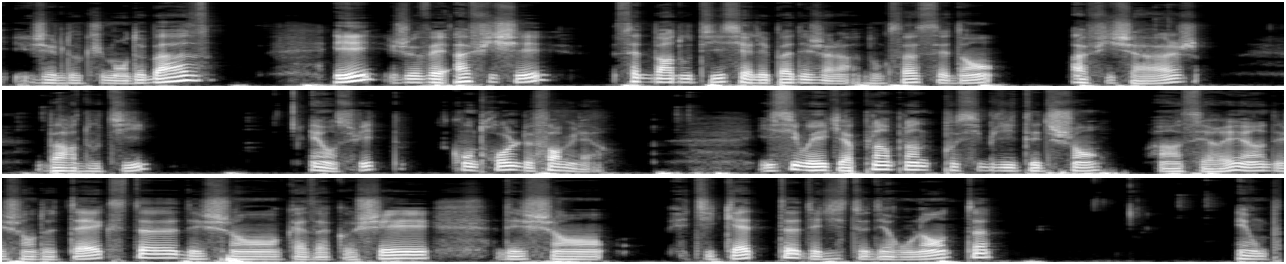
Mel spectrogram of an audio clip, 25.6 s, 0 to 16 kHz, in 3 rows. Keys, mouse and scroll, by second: 7.7 click, 8.8 click, 13.0 click, 24.9 click.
